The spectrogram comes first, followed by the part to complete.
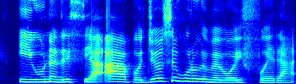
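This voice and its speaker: A woman with a non-native accent speaks in a high pitch with lively intonation. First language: not Spanish (speaking Spanish). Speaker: midwife and podcast host. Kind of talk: podcast interview.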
